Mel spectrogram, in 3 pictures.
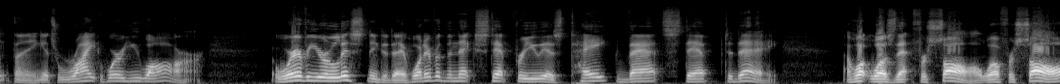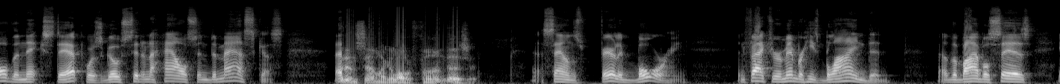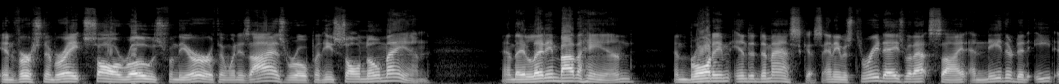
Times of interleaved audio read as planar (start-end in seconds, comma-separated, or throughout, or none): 14.01-15.38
